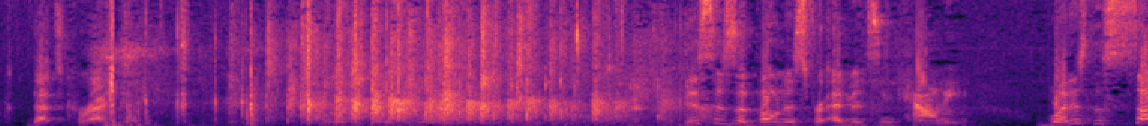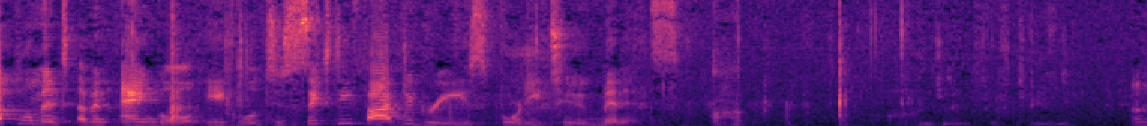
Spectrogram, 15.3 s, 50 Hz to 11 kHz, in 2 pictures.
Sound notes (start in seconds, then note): 1.2 audience applauds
